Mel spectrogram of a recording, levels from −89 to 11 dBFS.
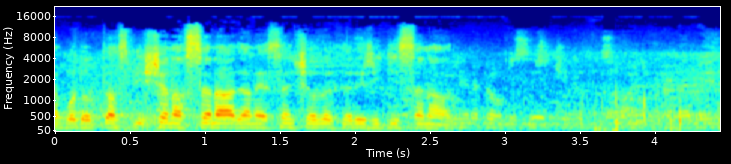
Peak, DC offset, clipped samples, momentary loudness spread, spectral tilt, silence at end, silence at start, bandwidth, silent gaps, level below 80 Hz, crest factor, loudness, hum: -2 dBFS; under 0.1%; under 0.1%; 16 LU; -2.5 dB/octave; 0 s; 0 s; 16 kHz; none; -48 dBFS; 18 dB; -18 LUFS; none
